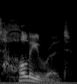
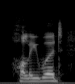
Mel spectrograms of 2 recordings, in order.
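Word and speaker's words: Holywood: not cockburn and it's Hollywood not holy rude Hollywood a historic heart of power and authority in Scotland rhymes with Hollywood not the star-studded District of Los Angeles but the beautiful Suburban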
